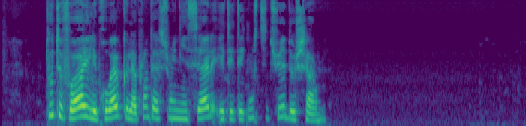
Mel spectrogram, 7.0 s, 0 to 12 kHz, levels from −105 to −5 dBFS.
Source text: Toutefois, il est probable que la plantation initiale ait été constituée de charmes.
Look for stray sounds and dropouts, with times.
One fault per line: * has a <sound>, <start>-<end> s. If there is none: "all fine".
all fine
